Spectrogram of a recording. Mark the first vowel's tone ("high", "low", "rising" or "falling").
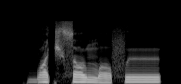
high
